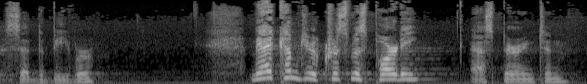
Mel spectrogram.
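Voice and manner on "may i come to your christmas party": a lightly voiced little bunny, raised higher; bunny asking hopefully, pitched up; small bunny voice. Barrington the bunny asks the beaver, lightly higher voice.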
